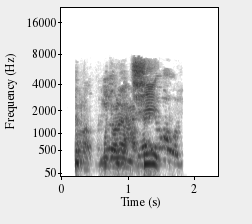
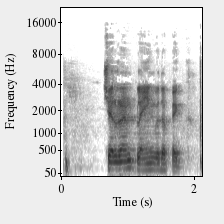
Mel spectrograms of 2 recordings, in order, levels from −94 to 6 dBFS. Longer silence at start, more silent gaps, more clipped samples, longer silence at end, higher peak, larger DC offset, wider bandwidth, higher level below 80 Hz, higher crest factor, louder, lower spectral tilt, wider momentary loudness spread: first, 0.2 s vs 0.05 s; neither; neither; first, 0.6 s vs 0 s; about the same, -2 dBFS vs 0 dBFS; neither; second, 8 kHz vs 13.5 kHz; about the same, -58 dBFS vs -62 dBFS; about the same, 16 dB vs 18 dB; about the same, -15 LUFS vs -17 LUFS; about the same, -3 dB/octave vs -2.5 dB/octave; first, 14 LU vs 9 LU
